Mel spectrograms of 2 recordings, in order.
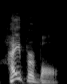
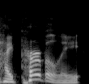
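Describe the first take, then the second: First: It is said as three syllables, like 'hyper-bowl'. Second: It is said with four syllables, ending in 'lee'.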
